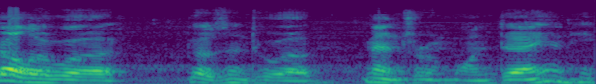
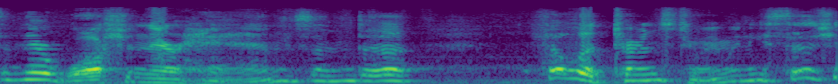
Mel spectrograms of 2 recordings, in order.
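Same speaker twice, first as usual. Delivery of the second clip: ordinary talk, nothing marked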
